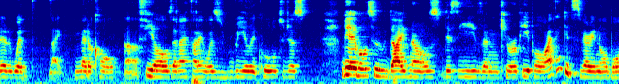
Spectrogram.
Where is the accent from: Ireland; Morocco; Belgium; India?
Morocco; English is a second language; moved away as an adult; now in United States; I'm from Morocco originally, born and raised.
